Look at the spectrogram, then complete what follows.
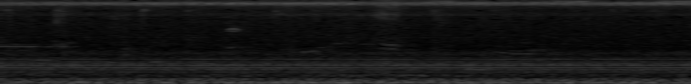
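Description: Quiet background noise: a low steady rumble with faint hum and a thin, high steady whine, and no distinct event.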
